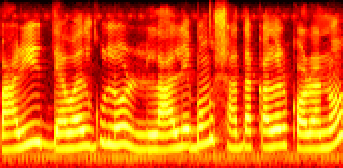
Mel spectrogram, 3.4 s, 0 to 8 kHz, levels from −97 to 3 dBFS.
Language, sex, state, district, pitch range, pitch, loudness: Bengali, female, West Bengal, Alipurduar, 245-300 Hz, 265 Hz, -13 LUFS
